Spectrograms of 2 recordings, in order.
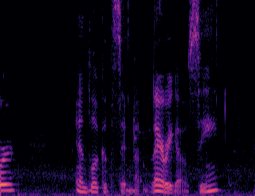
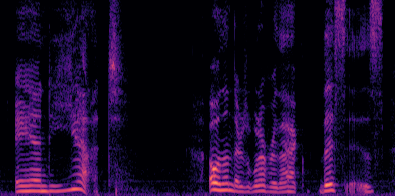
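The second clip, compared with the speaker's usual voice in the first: normal talking voice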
